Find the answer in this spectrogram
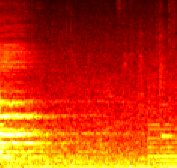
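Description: A choir's held chord ending about half a second in and dying away in the church's echo, leaving only a low room rumble.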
